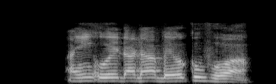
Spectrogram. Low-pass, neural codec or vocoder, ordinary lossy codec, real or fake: 7.2 kHz; codec, 16 kHz, 6 kbps, DAC; AAC, 32 kbps; fake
